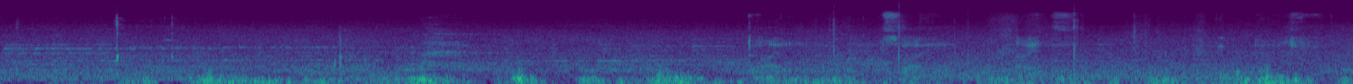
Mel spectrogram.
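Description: Wind gusting on the microphone in irregular low rumbles, with scattered small clicks and rustles of movement.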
